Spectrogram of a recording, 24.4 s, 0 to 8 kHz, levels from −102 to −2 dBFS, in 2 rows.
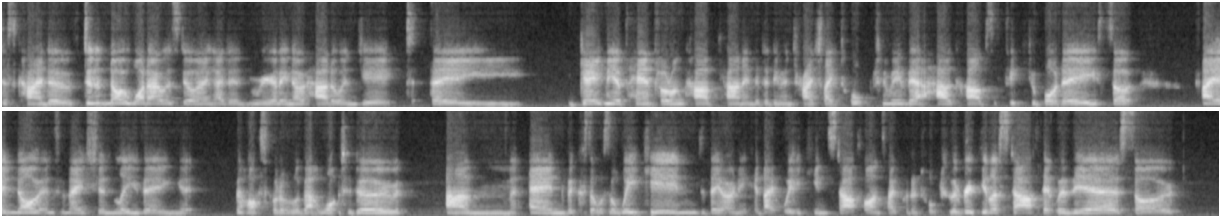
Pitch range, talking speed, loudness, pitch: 130-145 Hz, 190 wpm, -19 LUFS, 135 Hz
